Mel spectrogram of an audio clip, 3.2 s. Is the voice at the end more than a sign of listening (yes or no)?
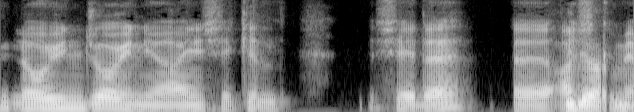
no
